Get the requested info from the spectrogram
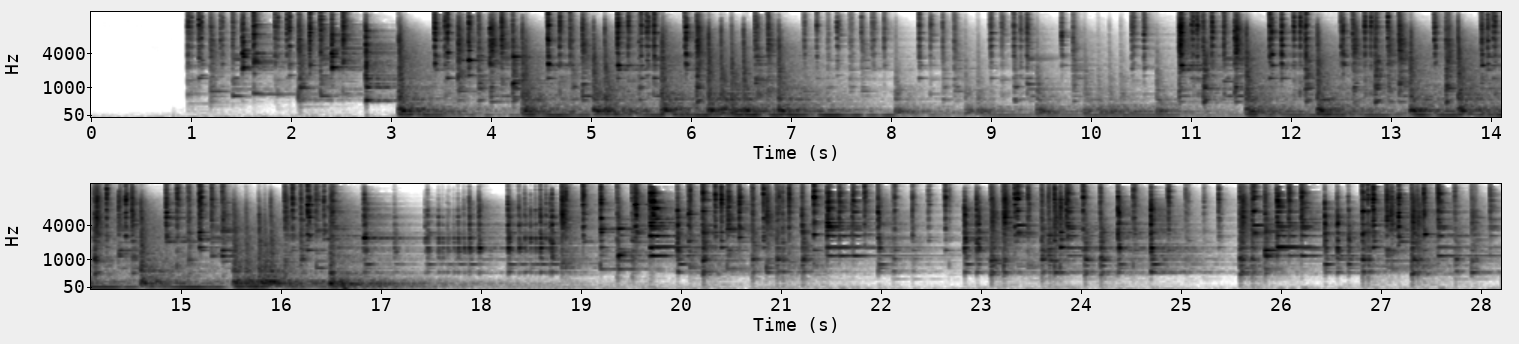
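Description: A percussion duo playing fast, dense stick strokes on a mixed setup of drums, small cymbals, glass bottles and a wooden log. A deep low rumble runs under the strokes from about three seconds in until a little past halfway. After that, ringing pitched tones stand out among the strokes.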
